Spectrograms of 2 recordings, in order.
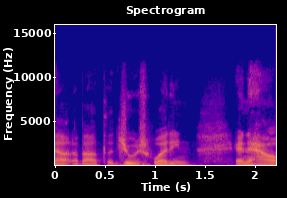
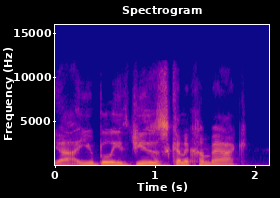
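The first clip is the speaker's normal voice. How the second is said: high, jeering taunt with laughing ridicule; 5 semitones higher than usual. Retelling how people around them laughed at them, imitating people mocking them. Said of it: "they start all looking at me and laughing at me and going".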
